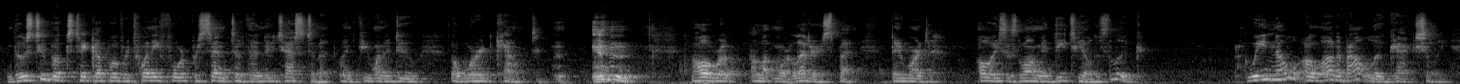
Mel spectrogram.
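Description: Male Bible teacher, stuffy and congested, muffled down-a-well voice, fairly high for a man, echoey room. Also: a little hiss or hum. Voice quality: muffled, hollow, like talking from the bottom of a well. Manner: chatty, rambling, with self-corrections and asides. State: congested, stuffy nose from allergies. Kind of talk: casual midweek Bible lesson. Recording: echoey room with faint ambience.

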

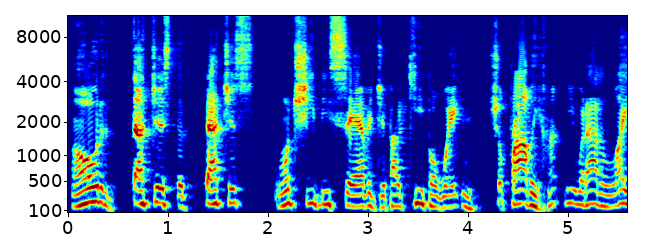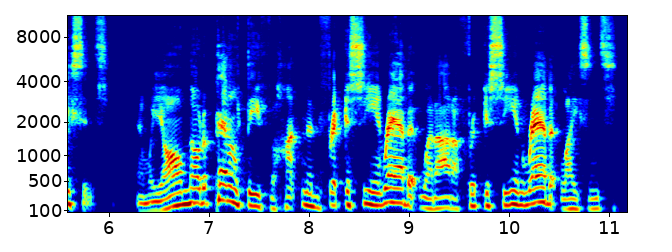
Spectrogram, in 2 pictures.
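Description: A man playing a fretful, wisecracking rabbit in a comic storybook parody, fussy and brash with a raspy voice. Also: fairly high pitch, brisk, hardly any pauses, pushed and bright. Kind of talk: comic cartoon-like storybook acting.

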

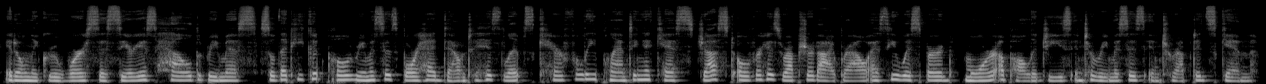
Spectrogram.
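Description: A woman narrating a romance story in a soft, intimate way, often close to a whisper. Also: on the low side, fairly even intonation, normal speed, hardly any pauses, breathy edge. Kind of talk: audiobook narration of fiction.

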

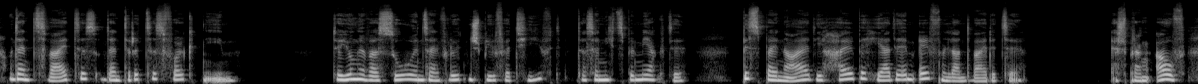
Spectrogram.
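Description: A woman reads a fairy tale in a calm, unhurried storytelling voice. Her tone is mellow and soft, with a slightly husky grain. She gives the characters' lines a light touch of acting. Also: medium pitch. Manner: calm, gently acted dialogue.

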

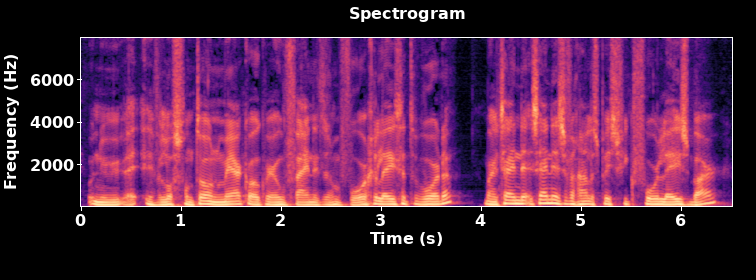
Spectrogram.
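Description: Husky man hosting a book talk. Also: mid-range voice, fairly even intonation, darkish tone. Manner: thoughtful, hesitant pauses. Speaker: podcast host. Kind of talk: literary discussion.

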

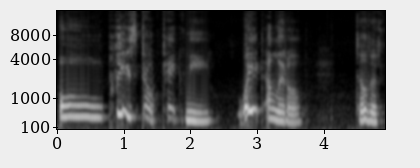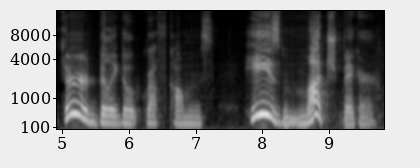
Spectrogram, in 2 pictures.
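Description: The middle billy goat of a storybook, bolder than his little brother but still pleading, as a woman reader puts him on. His voice sits higher than a plain speaking voice and is raised, not small. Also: big pitch swings, drawn-out words, heavily acted.

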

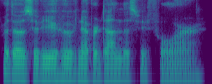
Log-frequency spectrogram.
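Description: A man leading a guided body-scan meditation as a gentle, soothing bedtime narrator, leaving long pauses between phrases. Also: fairly low pitch, flat delivery, gravelly, breathy edge.

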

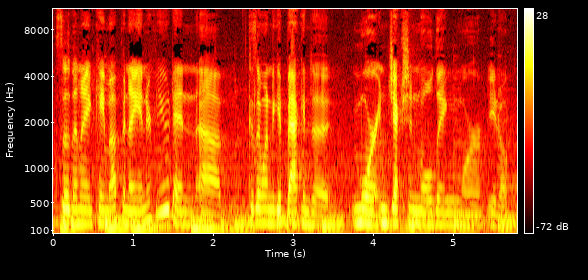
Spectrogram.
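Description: A woman's voice: lowish voice, fairly quick, over music. A woman co-hosting a podcast and chatting casually, bubbly, with frequent laughs and many ums. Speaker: podcast co-host, plastics engineer.

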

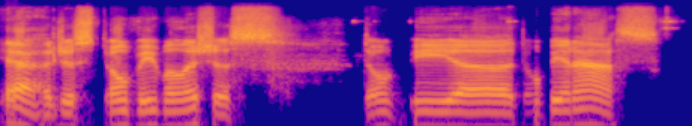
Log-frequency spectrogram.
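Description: A man's voice: lowish voice, level tone, slow pace, sharp tone, smooth, no echo. A man talking through a voice changer that disguises his voice, a guest investigator in casual interview chat, blunt and swearing freely.

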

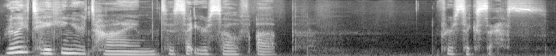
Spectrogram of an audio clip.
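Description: In a mid-range voice lowered to a breathy near-whisper, a woman leads a guided meditation like a sleep story narrator. She sounds soft, soothing, and gentle, leaving long pauses.

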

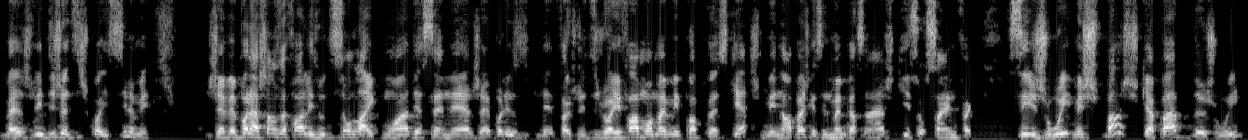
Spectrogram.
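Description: A Québécois French man explaining his thinking in a relaxed podcast conversation. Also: on the high side, quick pace, a little hiss or hum. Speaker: comedian guest. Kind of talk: casual podcast chat.

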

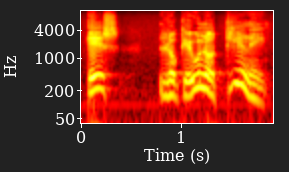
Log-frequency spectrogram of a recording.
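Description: An older man from Spain with a Castilian accent, giving an academic lecture in a measured, anecdotal way with pauses and restarts. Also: sits high, animated, sharp tone. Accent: Castilian Spanish.

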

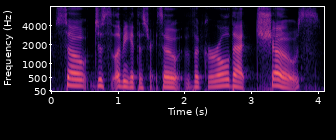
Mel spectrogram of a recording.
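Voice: mid-range voice, slow, dry recording, studio quality. Podcast co-host asking clarifying questions. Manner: interjecting, asks to clarify. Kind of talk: casual chat.

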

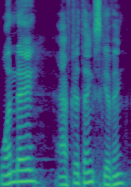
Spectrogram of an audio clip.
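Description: A man's voice: fairly high pitch, a little slow, a little mellow. A man giving a reflective, personal homily in an earnest storytelling way, his voice ringing with a long cathedral echo in a large church. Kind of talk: reflective sermon.

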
